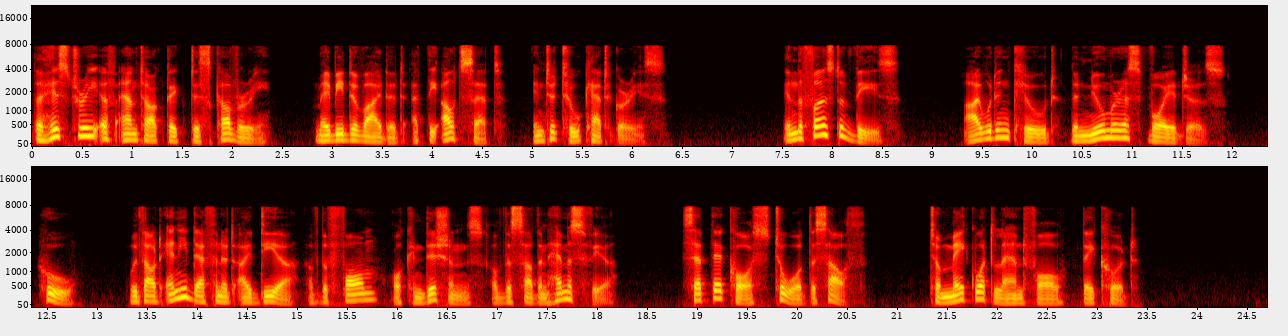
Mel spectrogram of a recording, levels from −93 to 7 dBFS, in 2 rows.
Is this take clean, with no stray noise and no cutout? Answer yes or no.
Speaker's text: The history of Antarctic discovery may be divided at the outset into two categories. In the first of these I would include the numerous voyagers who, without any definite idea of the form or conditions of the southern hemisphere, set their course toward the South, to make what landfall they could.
yes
